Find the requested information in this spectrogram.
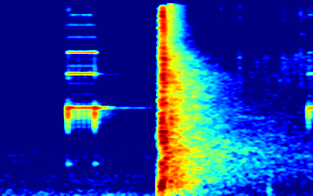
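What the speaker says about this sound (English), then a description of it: "I'm going to set my timer." Shot timer on a shooting drill gives one short electronic beep, followed by a loud, sharp gunshot that rings out and decays, with the start of another beep at the very end.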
